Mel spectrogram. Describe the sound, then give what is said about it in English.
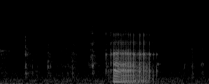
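Faint typing on a computer keyboard, a scattering of light, irregular key clicks, with a short, louder tonal burst breaking in midway. “I can never type. You'd think I would type better, given that that's been my job for over a decade.”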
